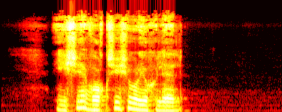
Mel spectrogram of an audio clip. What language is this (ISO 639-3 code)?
kab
